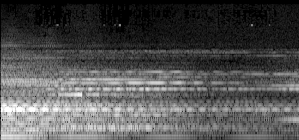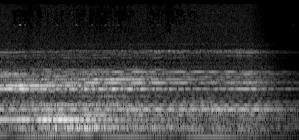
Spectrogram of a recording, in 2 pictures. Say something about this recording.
ab fog atmos
a experimental haunting sound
